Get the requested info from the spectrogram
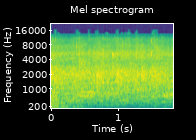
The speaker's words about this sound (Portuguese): Vem, vem, vem, vamos aplaudir ao Senhor Jesus por cada vida que está chegando. Vamos aplaudir mais, igreja.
